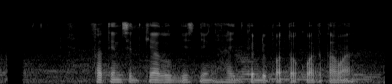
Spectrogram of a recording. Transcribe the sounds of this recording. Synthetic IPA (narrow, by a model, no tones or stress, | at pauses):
fat̪ɪnsid̪̚kialubɪsd͡ʒɨŋɦajd̪̚kərdipɔt̪ɔ̰kəwa̰rt̪awa̰n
